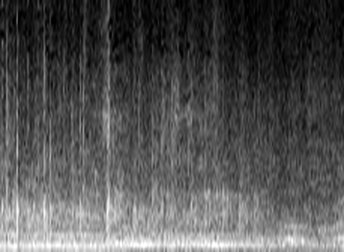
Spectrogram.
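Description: A band holds a sustained chord in a large hall, then fades out.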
